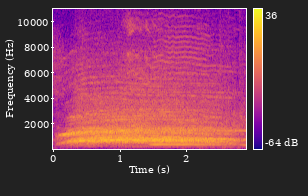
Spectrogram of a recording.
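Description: A live audience whoops and cheers loudly for about three seconds after being asked to make noise if they still support Elon Musk: a dense, sustained roar of raised voices with a few high whoops rising above it before it begins to ease off.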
